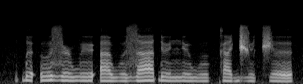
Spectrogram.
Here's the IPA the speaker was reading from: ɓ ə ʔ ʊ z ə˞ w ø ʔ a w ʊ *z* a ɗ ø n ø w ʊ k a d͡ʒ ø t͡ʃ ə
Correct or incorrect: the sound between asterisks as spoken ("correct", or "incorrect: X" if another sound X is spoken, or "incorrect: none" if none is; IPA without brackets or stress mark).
correct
